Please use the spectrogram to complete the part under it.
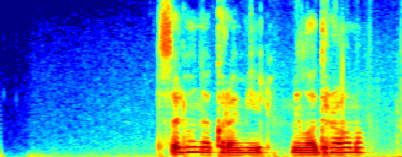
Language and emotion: Russian, sad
